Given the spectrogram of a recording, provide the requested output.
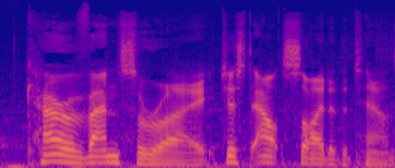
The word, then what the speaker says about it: Caravanserai: Caravanserai.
